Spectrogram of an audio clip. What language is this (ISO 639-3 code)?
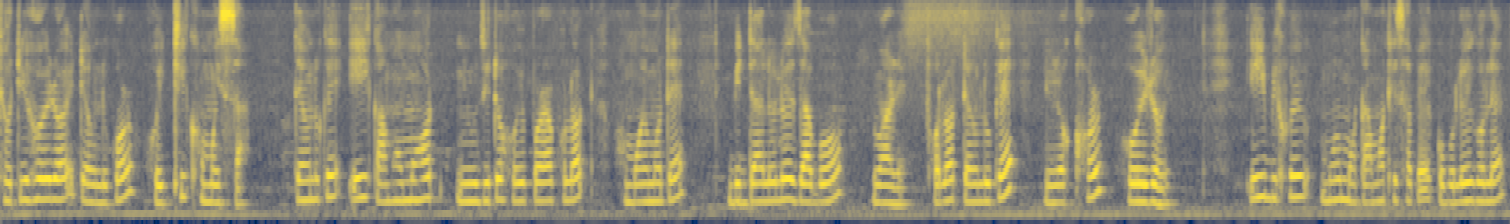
asm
